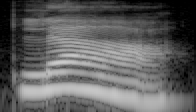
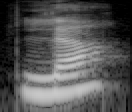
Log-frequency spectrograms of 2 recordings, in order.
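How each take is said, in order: First: The vowel is stretched long. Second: The vowel is short. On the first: The speaker calls it right. "the presence of alif makes it la" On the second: The speaker calls it wrong. "Instead of pronouncing it as la"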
